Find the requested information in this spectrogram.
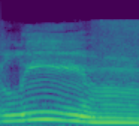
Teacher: I should have said leave with a voiced V sound.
